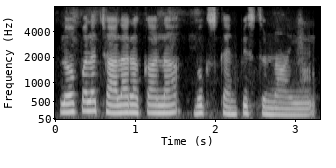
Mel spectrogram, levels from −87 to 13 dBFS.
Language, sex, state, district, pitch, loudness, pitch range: Telugu, female, Telangana, Hyderabad, 200 Hz, -16 LUFS, 180-215 Hz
